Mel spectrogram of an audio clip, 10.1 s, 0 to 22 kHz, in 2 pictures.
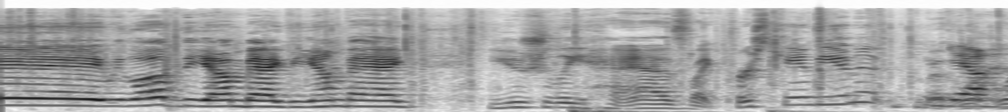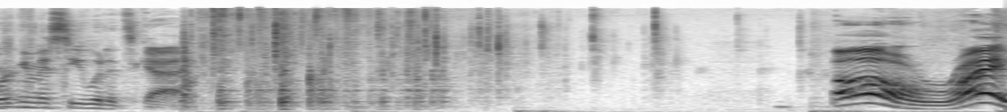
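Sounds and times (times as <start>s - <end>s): plastic snack bag crinkling: 0.0s - 9.0s
candies clicking on wooden table: 6.0s - 8.8s.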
